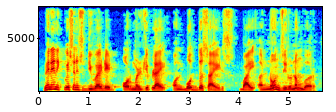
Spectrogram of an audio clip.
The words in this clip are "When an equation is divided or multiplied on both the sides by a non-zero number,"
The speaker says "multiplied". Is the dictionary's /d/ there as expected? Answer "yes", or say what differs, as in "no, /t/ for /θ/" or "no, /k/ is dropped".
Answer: no, /d/ is dropped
